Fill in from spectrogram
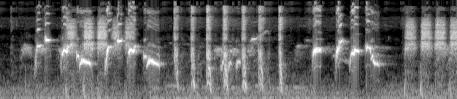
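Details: Red-whiskered bulbul kept in a cage delivers quick rising and falling whistled notes interleaved with dense clicking sounds and buzzy rasping bursts, over a quiet low hum.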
